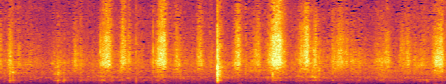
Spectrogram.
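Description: Small hand pick scraping and chipping at a plaster dig block: faint, irregular short scratchy strokes, roughly two a second, with one sharp click about three seconds in.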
